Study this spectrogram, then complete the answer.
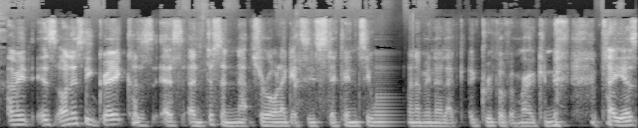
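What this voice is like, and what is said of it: British accent. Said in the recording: “You've got the right accent for that... it was in the UK, everyone had the right accent... When I try to do an uppity, it always ends up sounding like your accent”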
